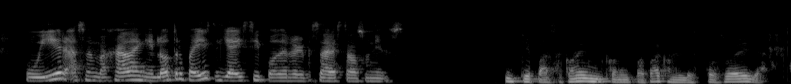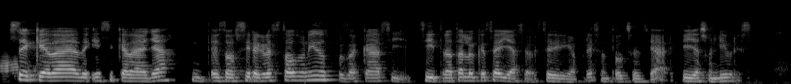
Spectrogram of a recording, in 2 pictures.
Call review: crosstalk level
none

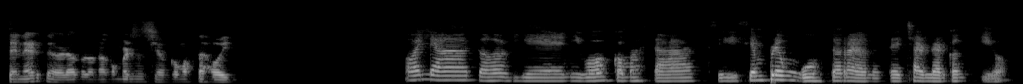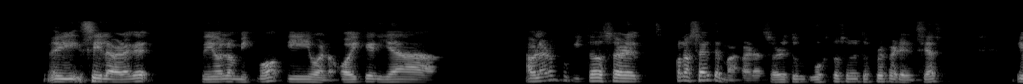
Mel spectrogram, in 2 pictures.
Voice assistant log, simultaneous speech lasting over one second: none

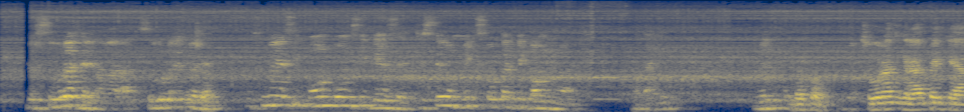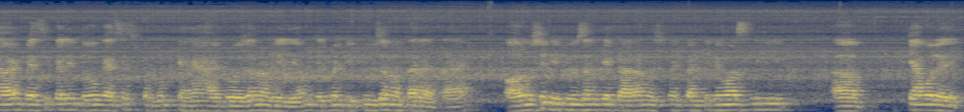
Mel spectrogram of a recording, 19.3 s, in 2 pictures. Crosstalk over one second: none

